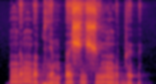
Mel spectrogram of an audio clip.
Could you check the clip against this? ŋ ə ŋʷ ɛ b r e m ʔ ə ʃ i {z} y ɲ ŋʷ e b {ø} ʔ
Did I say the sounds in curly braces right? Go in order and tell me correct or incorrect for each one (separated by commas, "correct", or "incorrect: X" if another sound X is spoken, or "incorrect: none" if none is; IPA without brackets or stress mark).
incorrect: ʃ, correct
